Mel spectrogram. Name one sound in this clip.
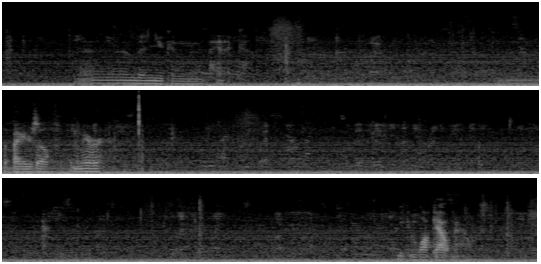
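A man speaks in short, quiet phrases close by.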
